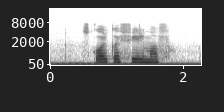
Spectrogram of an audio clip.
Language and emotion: Russian, neutral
